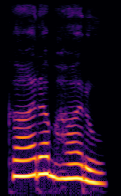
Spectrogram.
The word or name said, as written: ಕರ್ಬುರ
